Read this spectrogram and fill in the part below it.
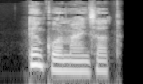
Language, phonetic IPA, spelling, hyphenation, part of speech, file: Hungarian, [ˈøŋkormaːɲzɒt], önkormányzat, ön‧kor‧mány‧zat, noun, Hu-önkormányzat.ogg
- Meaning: local government, commune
